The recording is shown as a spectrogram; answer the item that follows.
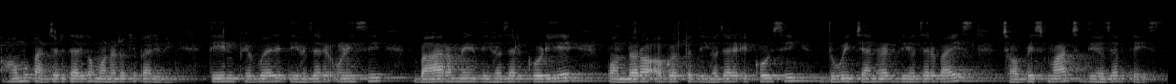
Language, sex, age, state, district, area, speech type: Odia, male, 18-30, Odisha, Khordha, rural, spontaneous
